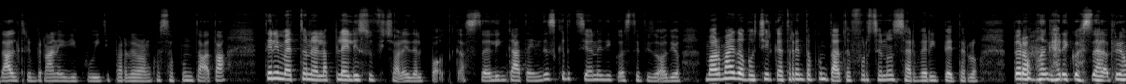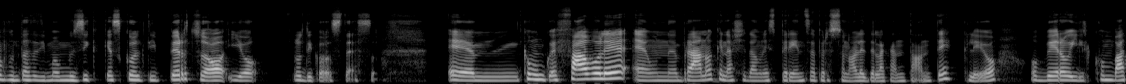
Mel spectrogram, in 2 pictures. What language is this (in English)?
Italian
